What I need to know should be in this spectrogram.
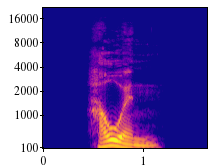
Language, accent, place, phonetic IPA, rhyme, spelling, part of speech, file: German, Germany, Berlin, [ˈhaʊ̯ən], -aʊ̯ən, Hauen, noun, De-Hauen.ogg
- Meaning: plural of Haue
